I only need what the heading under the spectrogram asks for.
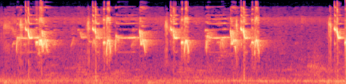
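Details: Bar-winged prinia, recorded as a bird-luring call: bright, high, chattering phrases of rapid chips and a brief flat whistle, repeated roughly once a second over a quiet low background hum.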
